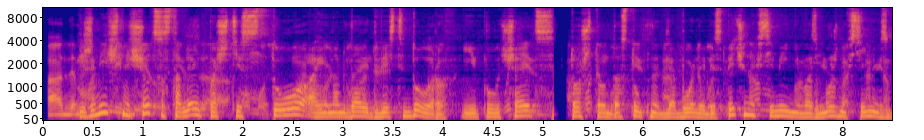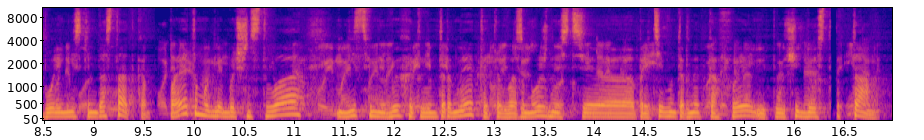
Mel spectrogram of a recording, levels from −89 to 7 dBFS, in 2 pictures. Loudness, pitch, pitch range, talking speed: -20 LUFS, 125 Hz, 115-140 Hz, 150 wpm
